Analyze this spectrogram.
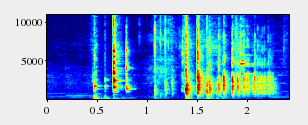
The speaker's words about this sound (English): Is that a dice tower? I love the sound of that. Yeah, he got the black walnut version of this, but with the full tower.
